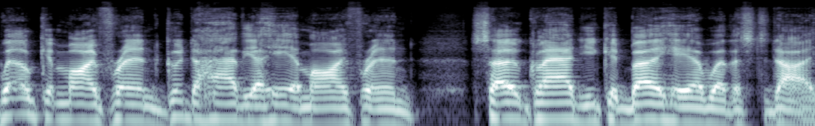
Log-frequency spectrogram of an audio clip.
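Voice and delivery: Australian English accent. Livestream host welcoming a viewer from the uk, australian english accent. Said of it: "That's my Australian English accent".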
